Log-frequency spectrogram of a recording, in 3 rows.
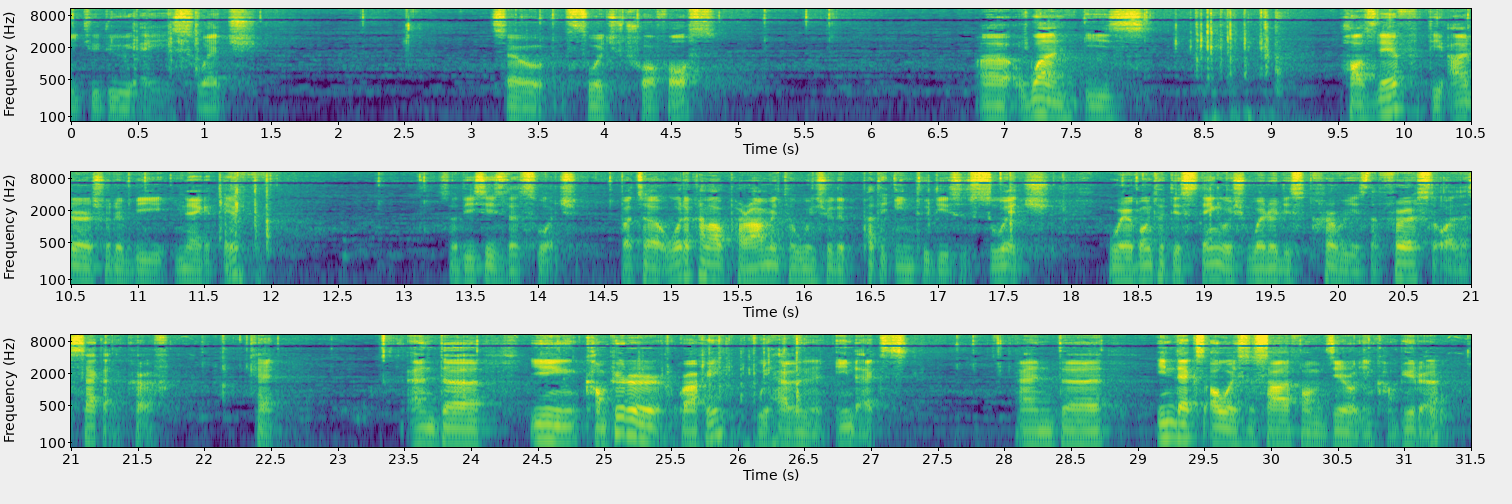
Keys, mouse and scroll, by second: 5.1 click, 7.5 drag, 10.2 click, 10.8-12.8 drag, 13.6 drag, 15.7-16.5 middle drag, 16.5 click, 17.2 shift+right click, 17.7 g, 19.0-24.2 shift+middle drag, 25.2 ctrl+a, 28.6-31.5 typing, 29.7-30.2 drag.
